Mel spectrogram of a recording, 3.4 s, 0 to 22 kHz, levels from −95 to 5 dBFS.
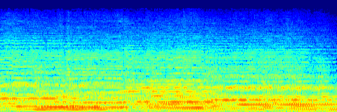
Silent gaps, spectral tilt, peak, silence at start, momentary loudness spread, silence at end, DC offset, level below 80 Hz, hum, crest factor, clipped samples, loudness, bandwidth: none; -8 dB/octave; -6 dBFS; 0 s; 3 LU; 0 s; under 0.1%; -40 dBFS; none; 14 dB; under 0.1%; -19 LUFS; 11.5 kHz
